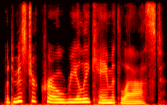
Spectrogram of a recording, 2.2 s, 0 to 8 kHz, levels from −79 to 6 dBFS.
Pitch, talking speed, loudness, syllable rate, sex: 220 Hz, 190 wpm, -16 LUFS, 3.9 syllables/s, female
